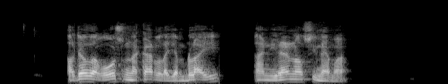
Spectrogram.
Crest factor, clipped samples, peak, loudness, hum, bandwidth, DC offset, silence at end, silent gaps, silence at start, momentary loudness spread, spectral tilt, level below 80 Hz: 18 dB; under 0.1%; -2 dBFS; -19 LUFS; none; 7.8 kHz; under 0.1%; 1.05 s; 2.32-2.52 s; 0.7 s; 13 LU; -5 dB/octave; -62 dBFS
